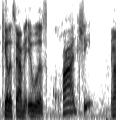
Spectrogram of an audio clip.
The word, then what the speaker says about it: Quan Chi: what somebody could kill his family it was quad chi am i pronouncing that right right yeah yeah it's quan chi so it right there it's revealed after he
